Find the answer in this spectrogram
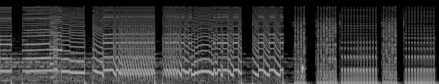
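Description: RANDRM homemade generative drum machine playing its glitchy digital drum sounds, triggered from its arcade buttons. A run of short electronic bursts, some holding a buzzy pitch and some gliding down or wobbling, each cutting off abruptly. Choppier, lower buzzing comes near the end.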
